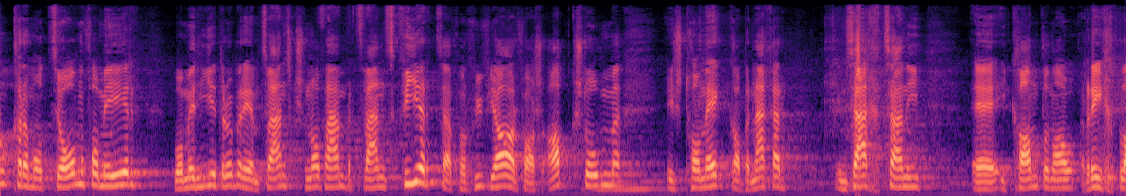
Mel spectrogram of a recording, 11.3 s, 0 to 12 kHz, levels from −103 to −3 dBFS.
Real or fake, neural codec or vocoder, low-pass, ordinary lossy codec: real; none; 10.8 kHz; AAC, 48 kbps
